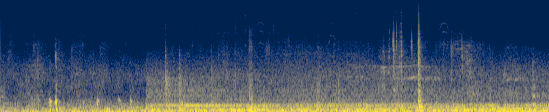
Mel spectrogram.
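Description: Car engine idling, a steady low hum that comes in about two seconds in, with a few light clicks and knocks.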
